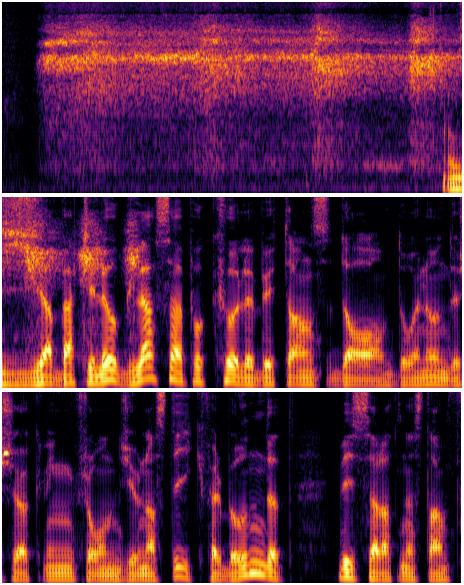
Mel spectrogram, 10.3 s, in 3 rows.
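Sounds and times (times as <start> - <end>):
forceful exhale during morning exercises: 0.0 - 4.5
speech: 3.3 - 10.3.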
